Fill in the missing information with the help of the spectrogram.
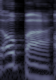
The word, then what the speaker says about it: Opa: It's opa. – Opa. – Emphasis is on syllable opa. – One. – On the O, okay, yeah.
